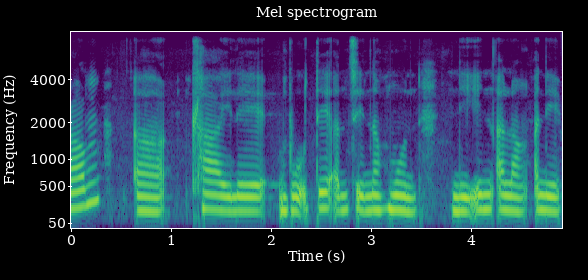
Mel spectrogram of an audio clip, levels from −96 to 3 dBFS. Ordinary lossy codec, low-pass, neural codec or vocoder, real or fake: none; 7.2 kHz; none; real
